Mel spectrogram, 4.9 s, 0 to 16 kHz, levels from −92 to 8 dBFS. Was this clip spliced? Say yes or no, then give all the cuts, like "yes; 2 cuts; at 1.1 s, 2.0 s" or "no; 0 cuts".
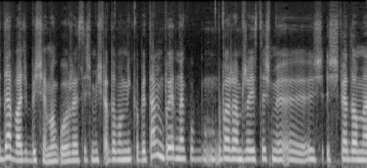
no; 0 cuts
